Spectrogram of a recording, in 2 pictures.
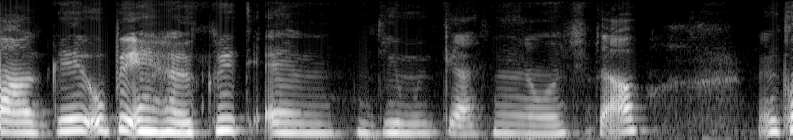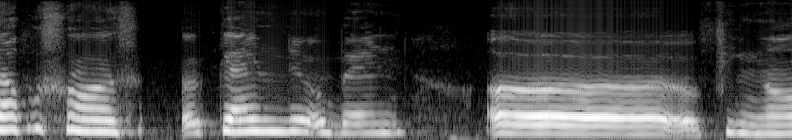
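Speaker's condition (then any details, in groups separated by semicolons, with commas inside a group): Cerebral palsy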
